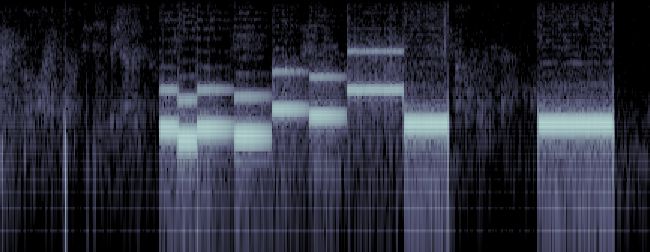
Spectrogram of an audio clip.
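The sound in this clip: Electronic telephone tones play while a call is being transferred: a quick run of stepped beeps at shifting pitches, then a pause and one longer steady tone, with faint low noise before the tones begin.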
